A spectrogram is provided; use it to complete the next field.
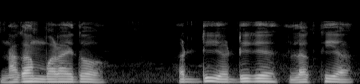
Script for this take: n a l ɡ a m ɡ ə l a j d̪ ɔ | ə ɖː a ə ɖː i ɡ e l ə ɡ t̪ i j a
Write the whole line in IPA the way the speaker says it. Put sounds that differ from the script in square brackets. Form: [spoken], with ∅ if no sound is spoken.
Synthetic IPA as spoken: n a [∅] ɡ a m [b] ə [ɽ] a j d̪ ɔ | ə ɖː [i] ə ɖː i ɡ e l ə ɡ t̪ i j a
